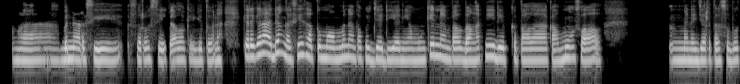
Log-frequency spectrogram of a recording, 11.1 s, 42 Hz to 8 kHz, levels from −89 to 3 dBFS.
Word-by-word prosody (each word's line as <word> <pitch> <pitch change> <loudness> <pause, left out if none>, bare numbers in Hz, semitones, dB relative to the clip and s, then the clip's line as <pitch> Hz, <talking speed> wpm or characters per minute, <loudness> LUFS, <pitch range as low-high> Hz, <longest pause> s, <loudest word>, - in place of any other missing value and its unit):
Wah, 190 0 -2
benar 200 -1 +4 0.2
sih, 185 0 +4 0.5
seru 190 0 -2
sih 180 -2 0
kalau 185 +3 +1
kayak 185 - -5
gitu. 180 -1 -3
Nah, 190 - -1 0.3
kira-kira 240 +4 +4
ada 270 - +2
nggak 210 -6 0
sih 255 - +1
1 220 -1 +1
momen 205 +2 +2
atau 205 -1 -3
kejadian 195 -1 +1
yang 190 0 -2
mungkin 195 +7 +1
nempel 200 -3 +1
banget 190 +2 +1
nih, 235 0 +3
di - - +6 0.2
kepala 190 0 -1
kamu 185 +4 0 0.2
soal 185 +1 +1 1.3
manager 185 0 +1
tersebut? 185 +1 -2
190 Hz, 150 wpm, -24 LUFS, 185-205 Hz, 1.3 s, di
